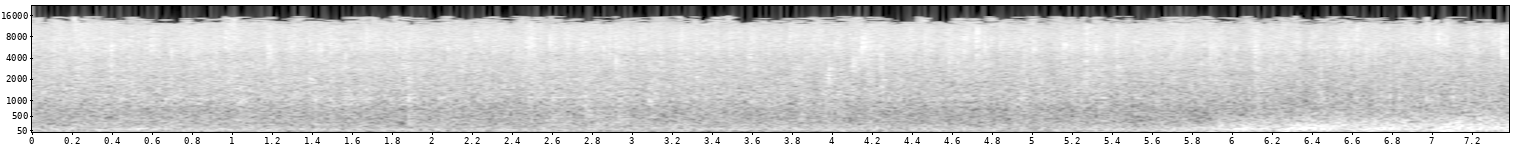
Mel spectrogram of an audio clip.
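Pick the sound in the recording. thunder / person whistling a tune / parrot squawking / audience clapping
thunder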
